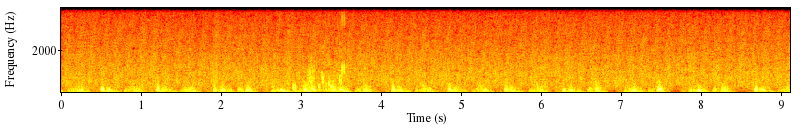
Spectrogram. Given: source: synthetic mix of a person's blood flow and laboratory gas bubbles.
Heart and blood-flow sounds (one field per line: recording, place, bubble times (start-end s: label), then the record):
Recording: Doppler ultrasound of blood flow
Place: precordium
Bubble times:
2.88-3.57 s: bubbles
From the record:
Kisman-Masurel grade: 212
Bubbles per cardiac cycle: several, 3 to 8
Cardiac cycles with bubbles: 1 to 10%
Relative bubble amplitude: moderate (0.250 to 0.450)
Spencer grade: 1 (occasional bubble signal discernible with the cardiac motion signal, with majority of cardiac periods free of bubbles)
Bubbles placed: anywhere in the cardiac cycle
